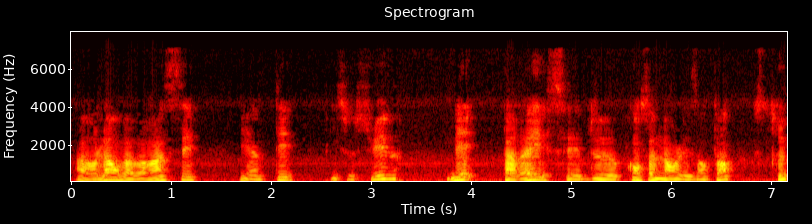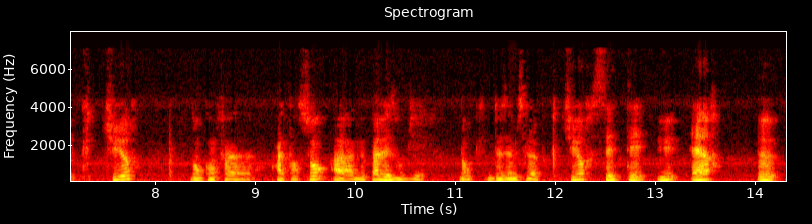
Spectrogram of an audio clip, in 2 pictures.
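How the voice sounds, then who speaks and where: A man teaching a dictation lesson, who explains each word slowly and carefully and spells it out letter by letter. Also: lowish voice, animated, husky, lo-fi sound.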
